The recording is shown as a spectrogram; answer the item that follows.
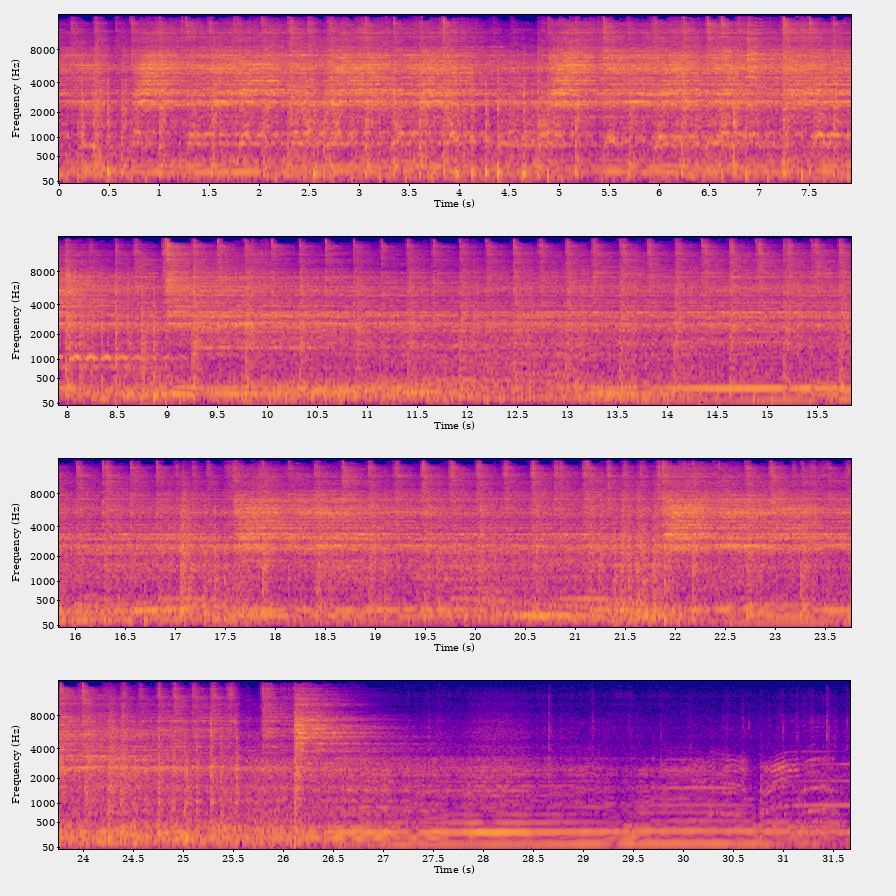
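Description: Live punk rock band playing loudly: a drum kit close by with crashing cymbals and bass drum, and electric guitar. Near the end the drums and cymbals stop suddenly and held notes ring on.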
